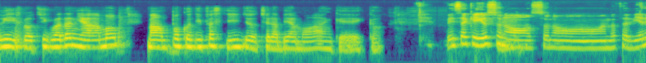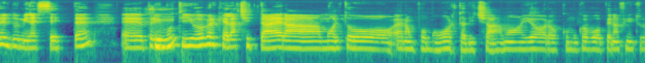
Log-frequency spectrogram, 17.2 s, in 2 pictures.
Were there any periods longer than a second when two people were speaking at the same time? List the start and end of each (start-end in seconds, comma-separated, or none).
none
